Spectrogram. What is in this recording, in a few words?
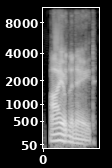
"iodinate", American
